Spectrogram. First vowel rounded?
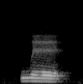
no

